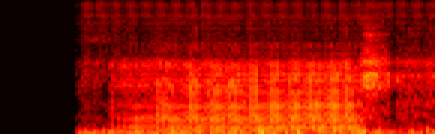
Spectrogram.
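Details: Playful pit bull growling while trying to get his toy back: one steady, rumbling, low growl lasting about two seconds, then a short rise in pitch as it fades out.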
